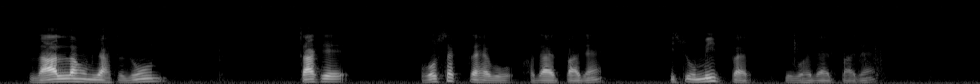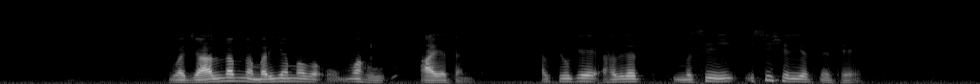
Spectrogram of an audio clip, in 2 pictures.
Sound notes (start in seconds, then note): 0.3 Arabic; 11.4 Arabic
